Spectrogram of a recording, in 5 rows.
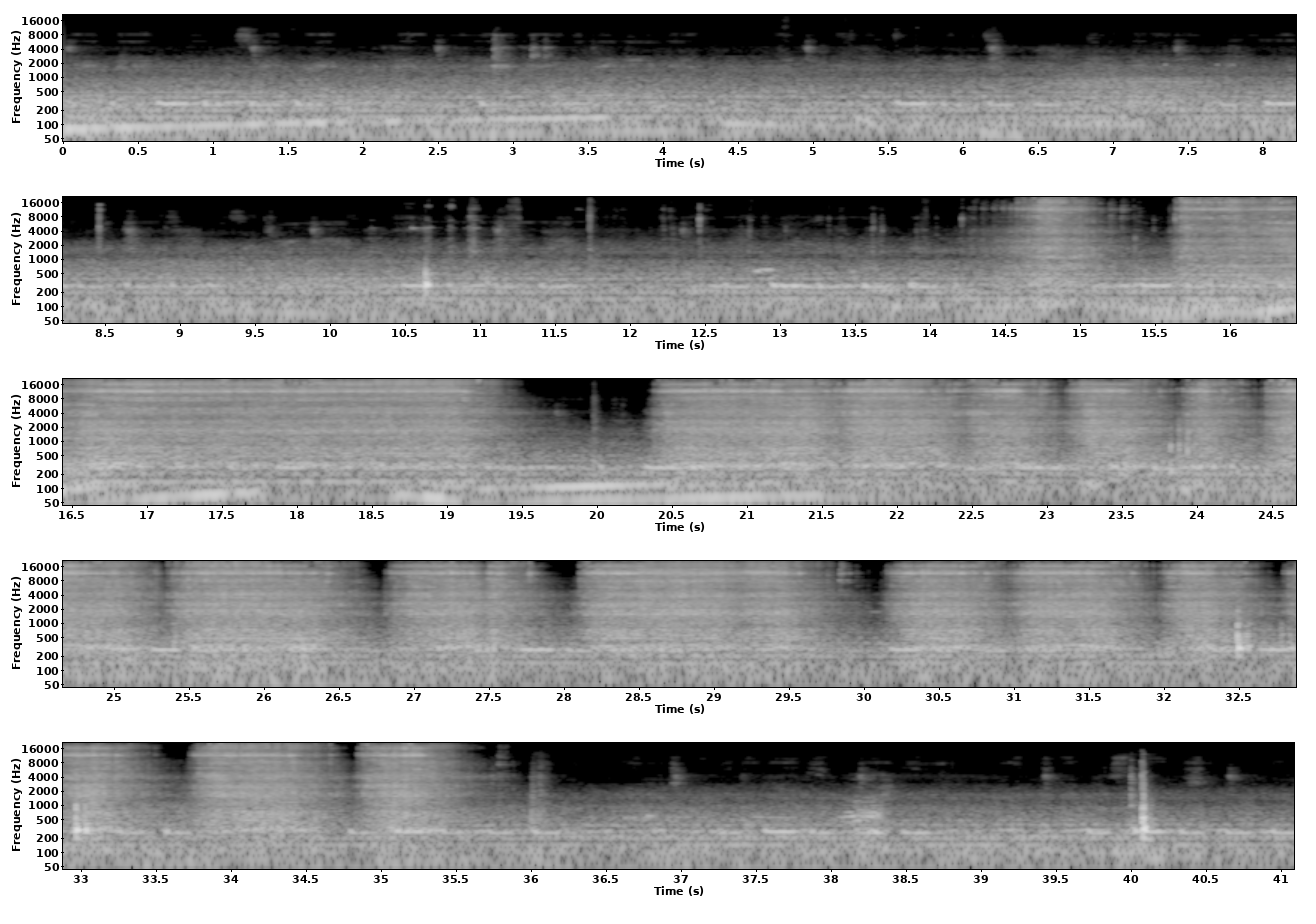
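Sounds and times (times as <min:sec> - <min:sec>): ratchet wrench clicking: 0:14.2 - 0:35.8.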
